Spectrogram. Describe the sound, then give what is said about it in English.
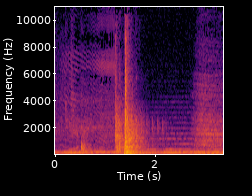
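A bathroom door swings shut with a solid thunk, one firm close, with a faint latch click just before it and a low steady hum underneath. “Celeste walks into the bathroom and closes the door.”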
